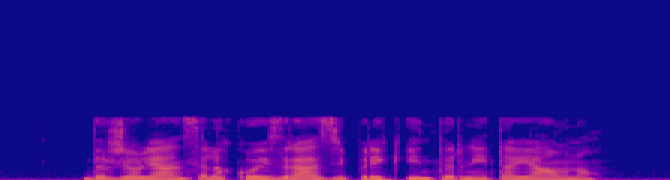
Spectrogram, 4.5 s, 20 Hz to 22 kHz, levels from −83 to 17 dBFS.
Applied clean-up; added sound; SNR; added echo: none; none; none; none.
